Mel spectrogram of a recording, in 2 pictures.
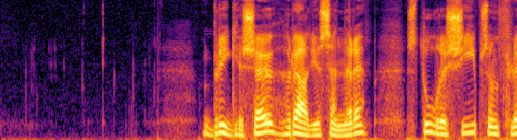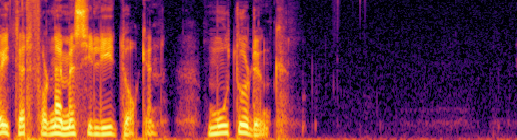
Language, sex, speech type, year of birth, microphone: Norwegian, male, read, 1971, Sennheiser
